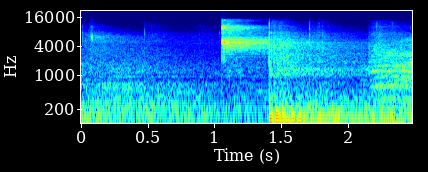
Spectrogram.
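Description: A volleyball is served with a sharp slap in an echoing gym.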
